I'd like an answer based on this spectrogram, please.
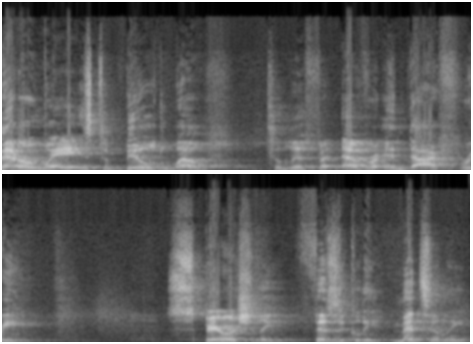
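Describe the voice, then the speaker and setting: Against noticeable background noise, a man talks with a high pitch. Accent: American. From New Jersey, USA. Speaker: poet, actor. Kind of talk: spoken word poetry performance. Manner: rhythmic.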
